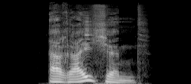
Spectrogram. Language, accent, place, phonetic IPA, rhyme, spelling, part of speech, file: German, Germany, Berlin, [ɛɐ̯ˈʁaɪ̯çn̩t], -aɪ̯çn̩t, erreichend, verb, De-erreichend.ogg
- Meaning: present participle of erreichen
